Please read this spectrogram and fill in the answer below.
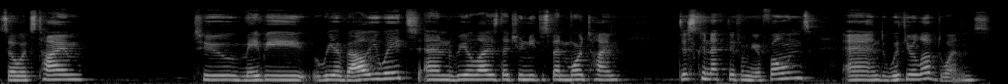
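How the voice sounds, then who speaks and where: This woman has a normal speaking voice with fairly high pitch. She talks at a fairly slow pace with fairly even intonation. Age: 20s. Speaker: podcast host. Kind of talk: solo podcast monologue.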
